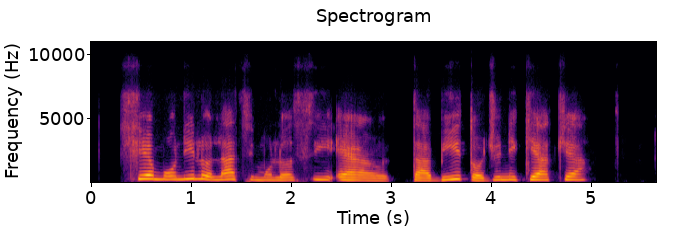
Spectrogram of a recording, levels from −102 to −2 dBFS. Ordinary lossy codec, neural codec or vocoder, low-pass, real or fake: Opus, 24 kbps; codec, 16 kHz, 4.8 kbps, FACodec; 7.2 kHz; fake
